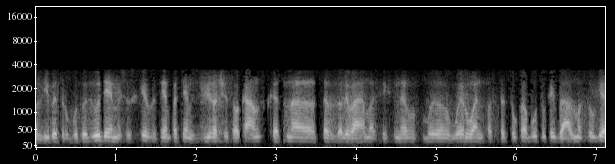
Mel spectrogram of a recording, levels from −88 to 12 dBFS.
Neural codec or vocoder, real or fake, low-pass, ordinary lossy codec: codec, 16 kHz in and 24 kHz out, 1 kbps, XY-Tokenizer; fake; 3.6 kHz; AAC, 16 kbps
